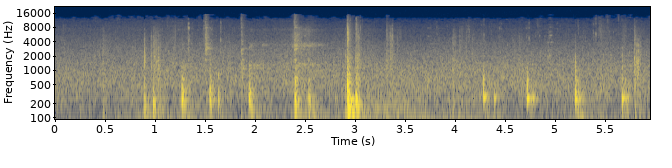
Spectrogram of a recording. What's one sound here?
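Boots thud on wooden planks.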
